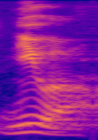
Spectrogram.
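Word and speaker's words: Neewer: lighting and tripods i recommend a brand called newer which is spelt n double e w e r and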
